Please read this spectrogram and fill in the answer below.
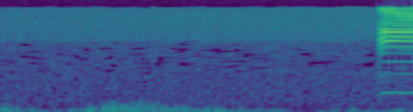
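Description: An American pika gives a single short, high-pitched call near the end, over a low background rumble.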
